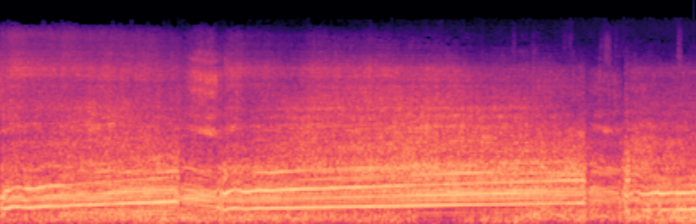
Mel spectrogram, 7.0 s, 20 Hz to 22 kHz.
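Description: Supercharged 2010 Chevrolet Camaro SS, a 6.2-litre V8 with a Whipple supercharger and modified exhaust, accelerating at full throttle and moving away. The engine note climbs steadily in pitch through each gear, with upshifts right at the start, about two seconds in and about six seconds in.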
